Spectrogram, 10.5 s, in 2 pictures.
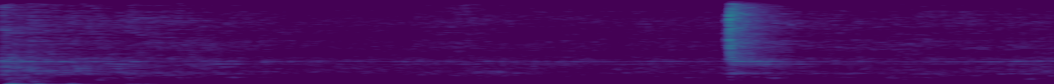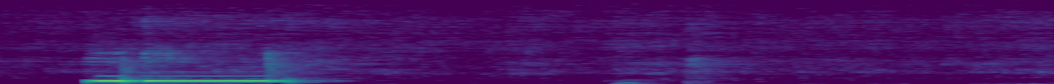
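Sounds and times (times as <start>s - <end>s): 
phone call ringback tone: 5.7s - 6.8s.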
